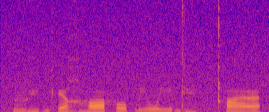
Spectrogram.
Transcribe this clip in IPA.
ve̤ɡ ʔeʁɦɒho ɓiwiː dʱe̤k qʰæ

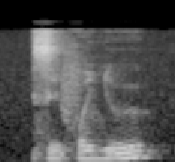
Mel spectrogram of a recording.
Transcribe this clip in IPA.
zifʌʎɯ

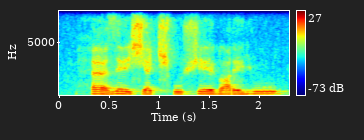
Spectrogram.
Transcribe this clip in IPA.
hæ zeɕæt͡ɕʰu ʃeɳɑɾe ju

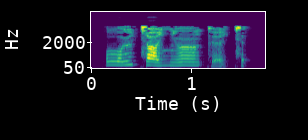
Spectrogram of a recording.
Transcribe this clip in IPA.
lˠyca ʎə̃ːkɛ̰c

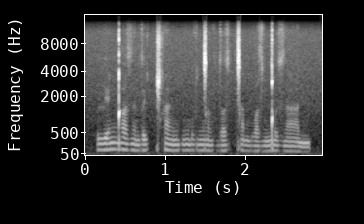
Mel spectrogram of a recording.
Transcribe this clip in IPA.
lʲɐŋ͡ǃɑ zɐ̃dɔlʲǁʰãŋ͡mu ŋ͡movŋ͡ǀɐ̃vdɔzǀãnʲ ðˤɐzŋ͡ǃu zãnʲ

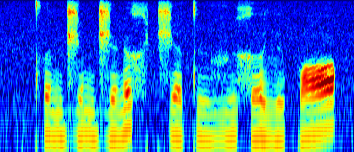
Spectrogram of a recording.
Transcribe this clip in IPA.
t̪ʰənd͡ʒənd͡ʒɛɳəx t͡ʃɛt̪ʉvʉx ə lʲopɒ

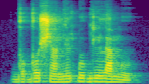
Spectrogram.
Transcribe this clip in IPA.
ɡo˨ɡo˧ ʃã˨ ɡɛ̃˨ k͡pu˨ɡĩ˨la˨ mu˨

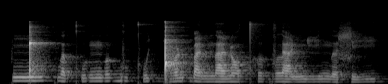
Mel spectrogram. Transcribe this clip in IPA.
ŋ͡ǃukʷa kʷʼɯŋʷɤɡ ukʷʼiɡ͡ǃɔɳ ɓaɳn̪aɳɔ t̪ʰɤɡlaɳɲi n̪əɬi

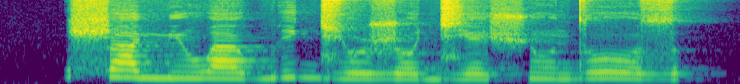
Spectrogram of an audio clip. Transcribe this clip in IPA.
ʂa˥˧ mʲũ˧wa˧ʊ̯bi˥˧ d͡ʑu˧ʐo˧d͡ʑe˧ ʃũ˧do˥˧z

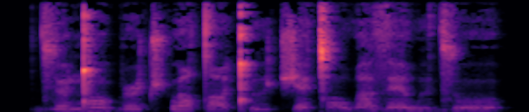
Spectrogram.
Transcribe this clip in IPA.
d͡zœŋ͡ǃɔbə˞ t͡ʃʼotˤɯǃʼɯ t͡ʃɛǀɔ wazɛwɯ d͡zo

